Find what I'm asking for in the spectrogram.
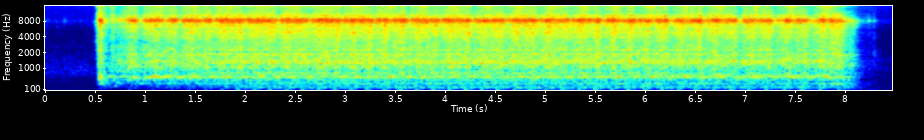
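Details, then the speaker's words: Craftsman LT1000 lawn tractor, freshly rebuilt Briggs 46 opposed twin on break-in oil, first start on choke, fuel shooting out: runs about seven seconds at uneven chuff then dies abruptly; owner suspects no or bad gas, carburetor needs cleaning. "But I have a feeling that maybe gas is not getting in there, or that gas is so bad it won't ignite. And the only reason why it started in the beginning was it was running off the carb cleaner."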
